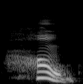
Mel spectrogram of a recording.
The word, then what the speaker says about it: home: Like here's my word, home. E is going to make the O say O. Home, that's my consonant, vowel, consonant, silent E pattern, right?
